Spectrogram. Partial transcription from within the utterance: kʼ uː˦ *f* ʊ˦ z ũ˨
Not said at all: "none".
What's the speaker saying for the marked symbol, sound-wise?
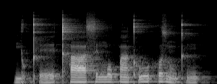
h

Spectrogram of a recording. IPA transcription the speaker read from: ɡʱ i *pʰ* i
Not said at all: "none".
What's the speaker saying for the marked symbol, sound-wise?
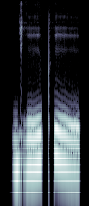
pʰ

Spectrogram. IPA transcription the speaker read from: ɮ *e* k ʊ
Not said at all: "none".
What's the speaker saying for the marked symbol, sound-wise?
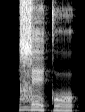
e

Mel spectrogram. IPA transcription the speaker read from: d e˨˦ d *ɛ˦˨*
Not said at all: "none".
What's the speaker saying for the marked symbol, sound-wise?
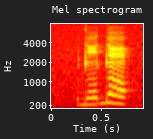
ɛ˦˨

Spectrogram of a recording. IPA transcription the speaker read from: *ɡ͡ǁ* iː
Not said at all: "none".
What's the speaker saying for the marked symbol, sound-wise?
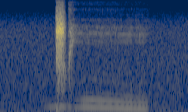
ɡ͡ǁ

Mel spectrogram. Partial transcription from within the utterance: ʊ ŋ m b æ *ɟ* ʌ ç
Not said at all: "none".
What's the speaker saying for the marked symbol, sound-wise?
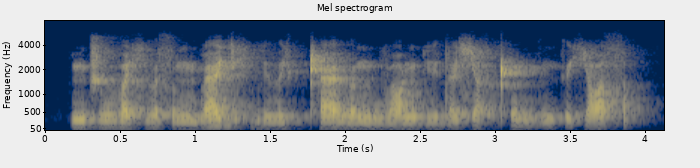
ɟ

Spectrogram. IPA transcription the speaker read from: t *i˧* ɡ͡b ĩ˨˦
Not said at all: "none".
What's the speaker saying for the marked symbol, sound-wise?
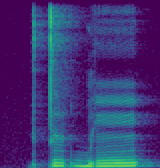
ɨ˧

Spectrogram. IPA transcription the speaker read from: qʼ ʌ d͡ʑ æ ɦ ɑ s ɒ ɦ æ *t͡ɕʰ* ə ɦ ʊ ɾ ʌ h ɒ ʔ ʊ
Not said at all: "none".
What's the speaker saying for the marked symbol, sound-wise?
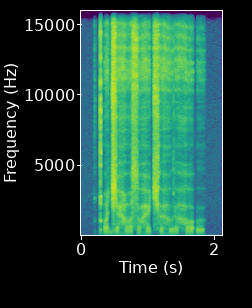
t͡ɕʰ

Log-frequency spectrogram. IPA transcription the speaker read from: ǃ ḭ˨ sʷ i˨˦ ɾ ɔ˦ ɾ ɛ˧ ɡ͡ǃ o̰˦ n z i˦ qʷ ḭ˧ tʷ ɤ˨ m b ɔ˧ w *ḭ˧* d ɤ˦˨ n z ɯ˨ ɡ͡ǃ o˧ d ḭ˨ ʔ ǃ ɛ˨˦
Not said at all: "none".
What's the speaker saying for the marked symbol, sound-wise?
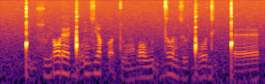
ḭ˧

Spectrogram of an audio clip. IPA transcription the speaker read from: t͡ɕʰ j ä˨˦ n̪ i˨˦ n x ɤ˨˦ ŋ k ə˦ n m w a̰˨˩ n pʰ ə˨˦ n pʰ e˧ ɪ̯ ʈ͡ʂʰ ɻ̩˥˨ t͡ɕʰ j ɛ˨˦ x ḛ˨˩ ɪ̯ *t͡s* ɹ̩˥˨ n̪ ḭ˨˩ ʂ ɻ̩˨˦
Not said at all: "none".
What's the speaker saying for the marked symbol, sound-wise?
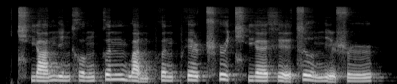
t͡s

